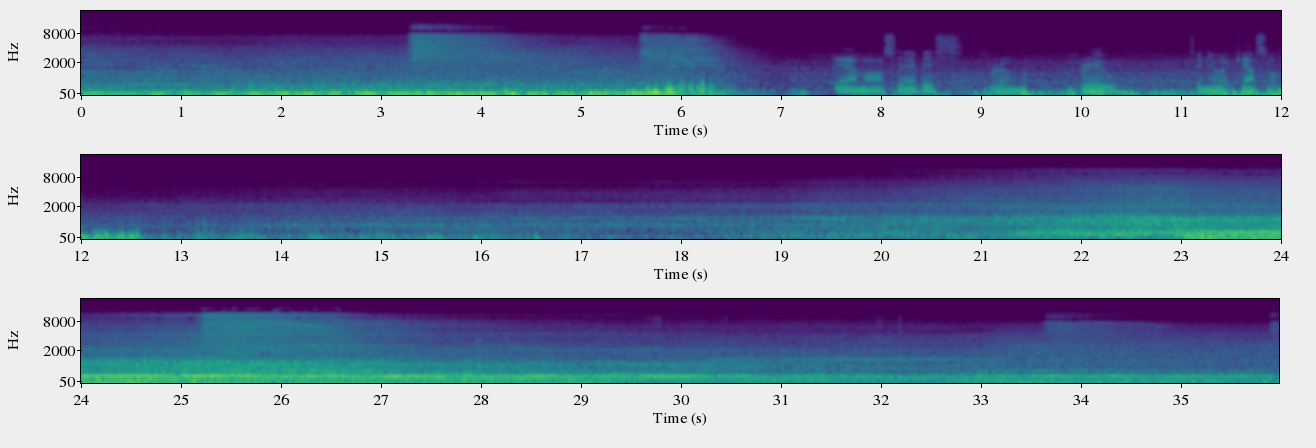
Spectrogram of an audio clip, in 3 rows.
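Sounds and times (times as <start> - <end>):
train engine hum: 0.0 - 35.9
train wheels rolling: 12.9 - 35.9.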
